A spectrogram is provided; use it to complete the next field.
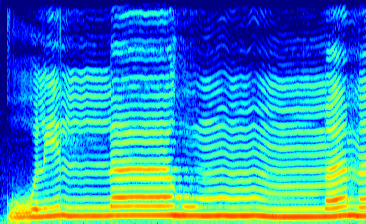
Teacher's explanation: Maka cara membunyikannya adalah mimnya didengungkan, ditahan kurang lebih 2 harokat. Jadi bunyi nya tahan. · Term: ghunnah musyaddadah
